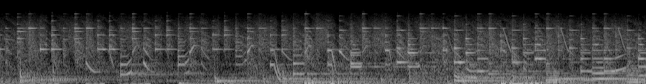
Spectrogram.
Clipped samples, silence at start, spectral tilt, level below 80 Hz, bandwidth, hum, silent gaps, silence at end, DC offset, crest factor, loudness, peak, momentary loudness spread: under 0.1%; 0 s; -3.5 dB/octave; -40 dBFS; 16.5 kHz; none; none; 0 s; under 0.1%; 16 dB; -27 LUFS; -10 dBFS; 3 LU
